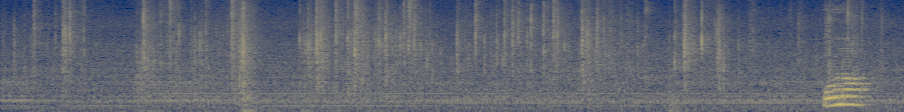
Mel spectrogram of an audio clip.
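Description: Plastic packets crinkle and rustle in hands.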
